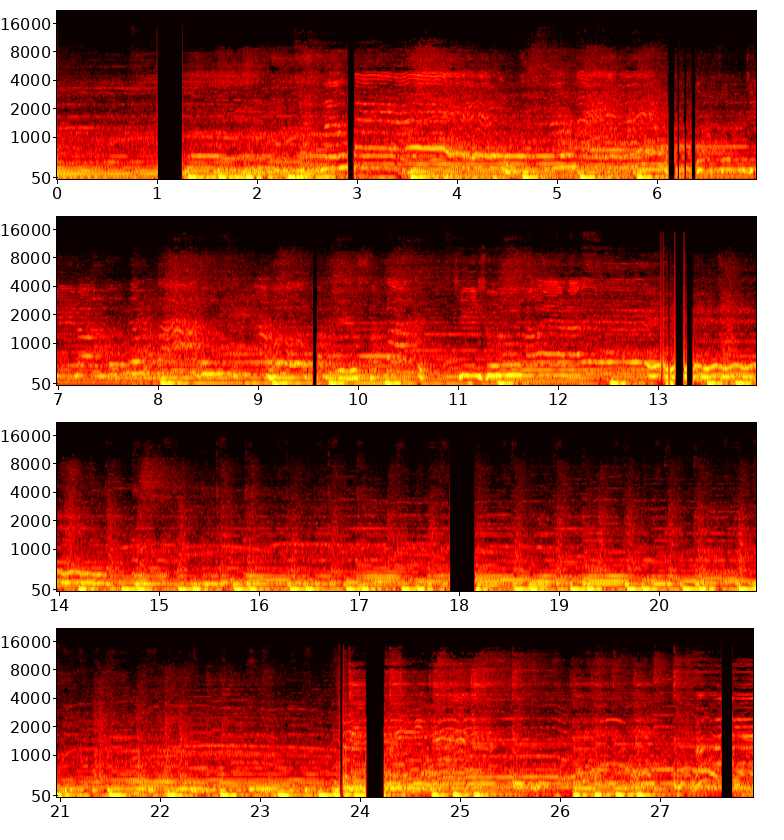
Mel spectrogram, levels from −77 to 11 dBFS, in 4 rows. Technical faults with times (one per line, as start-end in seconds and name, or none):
1.00-1.27 Bluetooth dropout
2.90-2.99 Bluetooth dropout
6.11-6.41 Bluetooth dropout
9.55-9.60 Bluetooth dropout
13.03-13.36 Bluetooth dropout
17.90-18.17 Bluetooth dropout
24.06-24.26 Bluetooth dropout
27.61-27.74 Bluetooth dropout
